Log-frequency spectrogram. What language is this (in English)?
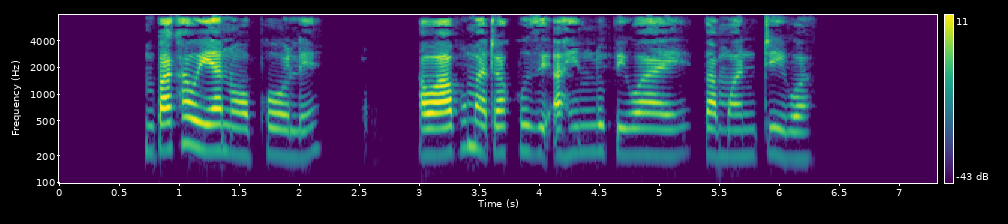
Koti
